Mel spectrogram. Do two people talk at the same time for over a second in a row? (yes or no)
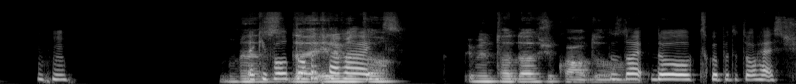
yes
